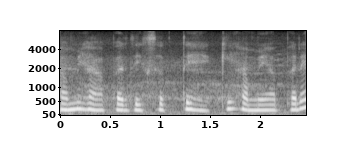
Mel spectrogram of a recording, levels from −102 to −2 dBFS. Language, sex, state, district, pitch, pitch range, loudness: Hindi, female, Uttar Pradesh, Hamirpur, 200 Hz, 190-215 Hz, -16 LUFS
